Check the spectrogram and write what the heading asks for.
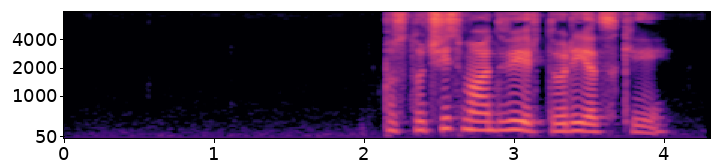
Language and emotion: Russian, neutral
